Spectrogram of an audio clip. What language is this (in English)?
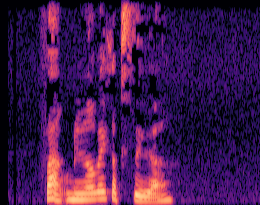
Thai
